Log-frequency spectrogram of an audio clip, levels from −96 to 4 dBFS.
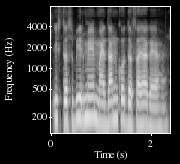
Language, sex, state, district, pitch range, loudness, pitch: Hindi, male, West Bengal, Alipurduar, 155-180 Hz, -15 LUFS, 165 Hz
